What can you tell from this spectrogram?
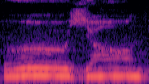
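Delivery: ordinary delivery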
